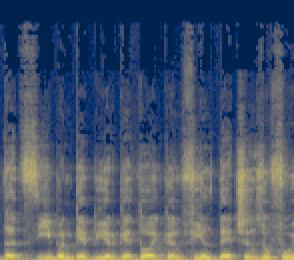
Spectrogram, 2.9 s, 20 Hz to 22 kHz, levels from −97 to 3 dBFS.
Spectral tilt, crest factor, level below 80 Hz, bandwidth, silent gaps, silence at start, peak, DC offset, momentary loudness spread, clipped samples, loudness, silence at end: -4.5 dB/octave; 14 dB; -42 dBFS; 19 kHz; none; 0 s; -2 dBFS; under 0.1%; 3 LU; under 0.1%; -17 LUFS; 0 s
